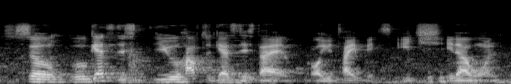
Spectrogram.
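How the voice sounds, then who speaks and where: Male tech instructor, very low unhurried voice, walking learners through steps; muffled recording with clear background noise. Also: fairly bright tone. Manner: instructional, directing students, checking on them. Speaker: web development instructor. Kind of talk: step-by-step live coding lesson.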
